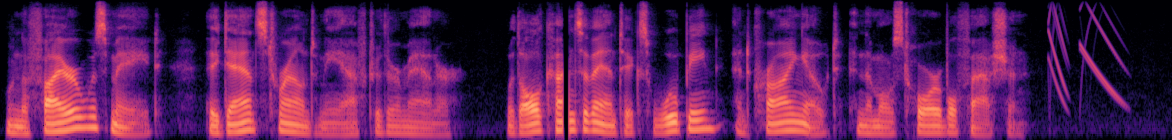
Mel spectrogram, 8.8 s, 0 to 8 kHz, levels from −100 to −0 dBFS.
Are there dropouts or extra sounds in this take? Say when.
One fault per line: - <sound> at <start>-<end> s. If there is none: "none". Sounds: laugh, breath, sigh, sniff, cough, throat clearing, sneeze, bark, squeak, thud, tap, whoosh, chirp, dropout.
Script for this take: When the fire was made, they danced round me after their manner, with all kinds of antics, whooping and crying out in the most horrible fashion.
- dropout at 4.2-4.3 s
- chirp at 7.9-8.5 s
